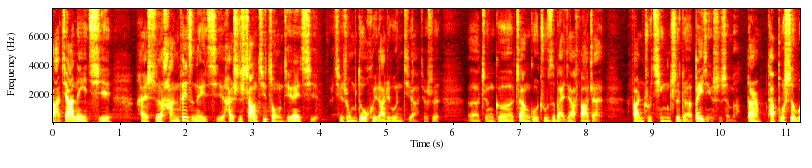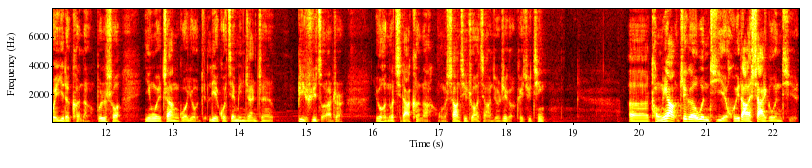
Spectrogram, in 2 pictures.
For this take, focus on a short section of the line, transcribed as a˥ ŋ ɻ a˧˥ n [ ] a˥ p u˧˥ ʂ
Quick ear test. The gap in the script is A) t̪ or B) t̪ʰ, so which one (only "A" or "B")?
B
